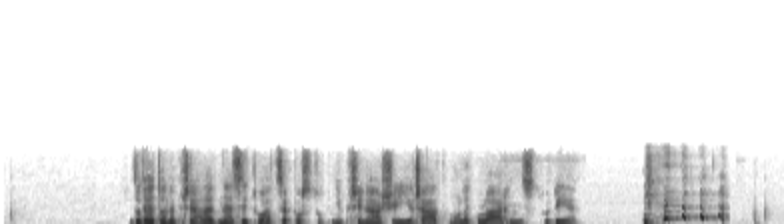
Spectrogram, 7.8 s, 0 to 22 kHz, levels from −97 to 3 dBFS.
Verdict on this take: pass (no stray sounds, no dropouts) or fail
fail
